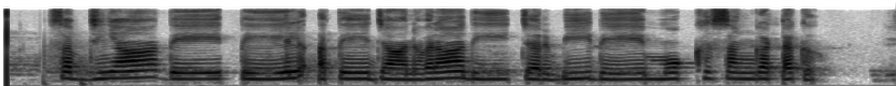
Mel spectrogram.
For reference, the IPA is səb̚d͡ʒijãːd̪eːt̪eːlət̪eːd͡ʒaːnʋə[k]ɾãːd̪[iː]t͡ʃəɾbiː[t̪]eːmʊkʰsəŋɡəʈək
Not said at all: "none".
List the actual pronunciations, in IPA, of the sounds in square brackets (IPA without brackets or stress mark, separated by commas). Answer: none, iː, d̪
